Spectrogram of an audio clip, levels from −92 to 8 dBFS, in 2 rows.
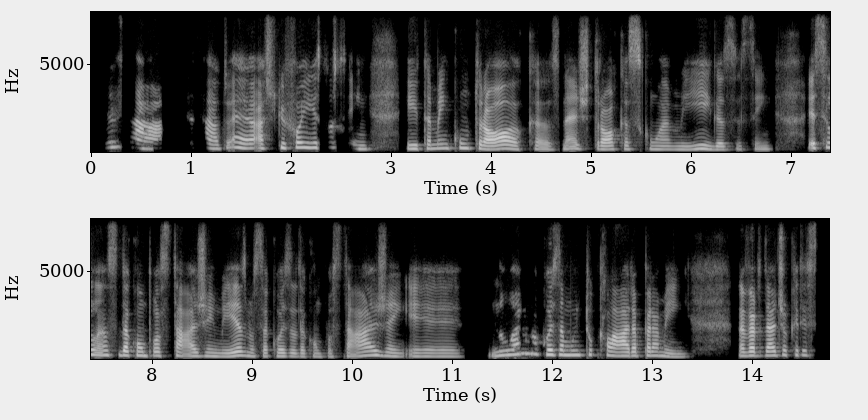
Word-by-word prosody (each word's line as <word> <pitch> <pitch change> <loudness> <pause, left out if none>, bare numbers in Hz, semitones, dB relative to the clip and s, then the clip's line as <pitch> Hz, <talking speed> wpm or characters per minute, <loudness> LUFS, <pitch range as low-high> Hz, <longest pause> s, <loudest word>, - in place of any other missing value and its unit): Exato, 250 - 0 0.4
exato. 220 -2 -1
É, 255 -4 +3
acho 240 0 +1
que 270 - +1
foi 285 +2 +2
isso 275 - -2 0.3
sim. 200 -1 -7 0.4
E 210 0 +1
também 225 +3 -3
com 250 +1 -3
trocas, 190 - +4
né, 115 - 0
de 105 - -4
trocas 190 0 0
com 190 -2 -8
amigas, 180 0 -4
assim. 100 - -12 0.4
Esse 255 +2 +1
lance 255 -2 0
da 235 -1 +6
compostagem 215 -3 0
mesmo, 195 +4 +1
essa 185 -1 -5
coisa 185 -1 -3
da 175 0 -6
compostagem, 190 +4 -2
eh, 180 -1 -6 0.3
não 245 +5 -1
era 315 +4 -2
uma 320 -2 -5
coisa 275 -2 +3
muito 255 +2 -1
clara 215 -4 +4
pra 225 +1 0
mim. 165 -5 -6 0.5
Na 210 - +3
verdade 225 +2 +5
eu - - -3
cresci 250 -1 -7
215 Hz, 160 wpm, -23 LUFS, 185-245 Hz, 0.5 s, da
